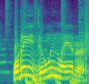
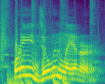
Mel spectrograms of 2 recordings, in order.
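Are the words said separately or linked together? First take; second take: linked; linked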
